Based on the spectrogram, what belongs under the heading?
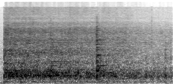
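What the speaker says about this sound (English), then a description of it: "So I have some boiling water here that I'm going to go ahead and add to this." Boiling water pours steadily over dried red chiles in a bowl, a constant rushing splash that holds at an even level throughout, with one small knock partway through.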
